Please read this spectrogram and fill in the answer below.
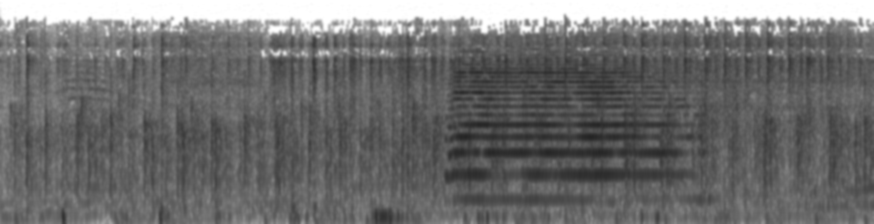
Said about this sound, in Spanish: Esos aplausos en el micrófono desde Carabanchel de ….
